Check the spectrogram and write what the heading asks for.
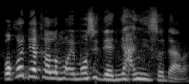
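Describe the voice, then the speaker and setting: A woman pastor preaching in a high voice. She tells her story with teasing humor, slipping into different voices for the people in it. Her delivery is lively and playful as she addresses the congregation. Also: rapid-fire. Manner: lively storytelling, acts out dialogue with voice shifts. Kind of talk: sermon.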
